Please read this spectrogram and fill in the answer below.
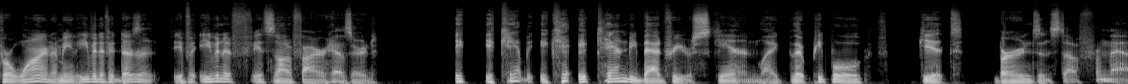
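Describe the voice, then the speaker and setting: Recorded dry and close with no echo, a man with a Southern Appalachian accent speaks fairly slowly at a very deep, low pitch, using very wide pitch swings and vocal fry. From Central Appalachia. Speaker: podcast host. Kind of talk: casual podcast conversation.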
